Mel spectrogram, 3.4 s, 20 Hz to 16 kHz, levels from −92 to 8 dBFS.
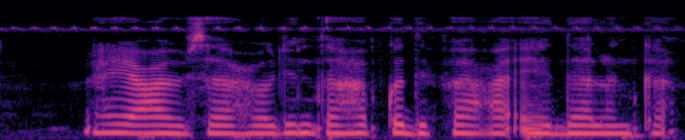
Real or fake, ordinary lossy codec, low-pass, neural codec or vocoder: real; none; 9.9 kHz; none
